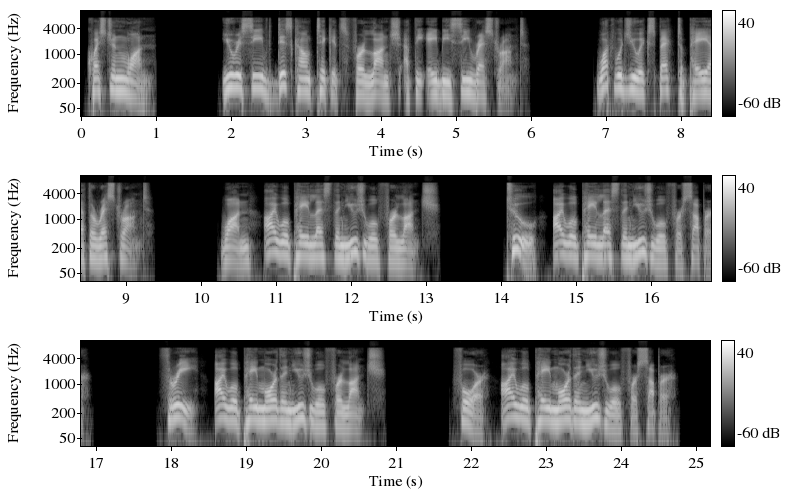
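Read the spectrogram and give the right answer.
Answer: 1: I will pay less than usual for lunch.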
